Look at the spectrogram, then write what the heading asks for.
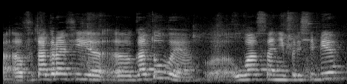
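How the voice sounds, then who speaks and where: A woman's voice: on the high side, normal speed. Insistent woman, distant and noisy recording. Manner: insistent, emphatic, repeats herself. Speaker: advisor and host of the phone conversation. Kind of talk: phone conversation, giving urgent advice. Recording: distant microphone with loud background noise.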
